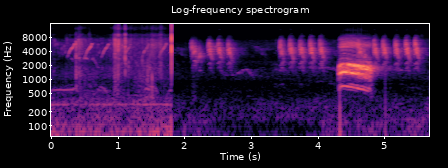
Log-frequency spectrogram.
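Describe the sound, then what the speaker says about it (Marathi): A crow caws in the morning just outside the front door in harsh bursts of three or four, repeated several times, with smaller birds chirping earlier. "कावळा आपलं सकाळ सकाळ आज दारापुढं समोर वरडायला लागलाय"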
